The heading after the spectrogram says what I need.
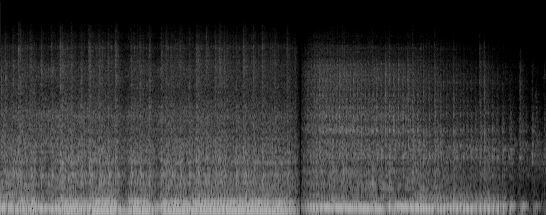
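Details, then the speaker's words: Old two-stroke snowmachine with a new battery and fuel filter, started without priming: it runs boggy and burbles low and uneven, dipping hard then sagging. The idle screw needs adjusting; unstable idle. "yeah but the idle's not working but it's it's really just [Music] okay so this idle screw affects how aggressively it idles and when your carburetor gets dirty you can compensate for it by opening"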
